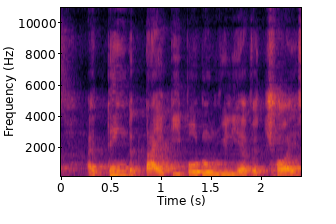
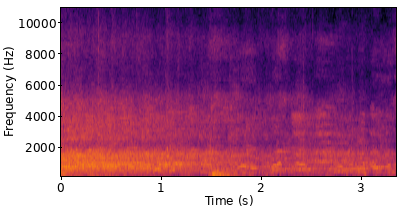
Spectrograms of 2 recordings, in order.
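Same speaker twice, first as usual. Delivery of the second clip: high laugh; 4 dB quieter than usual. Real, not acted. Laughing at his confession.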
